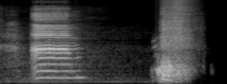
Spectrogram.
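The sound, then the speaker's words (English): A woman sneezes once during a sneezing fit. A voiced, tonal intake is followed after a short pause by a loud, noisy burst. “I might sneeze because apparently I'm having a sneezing fit”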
